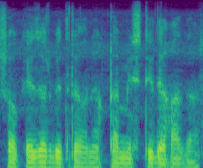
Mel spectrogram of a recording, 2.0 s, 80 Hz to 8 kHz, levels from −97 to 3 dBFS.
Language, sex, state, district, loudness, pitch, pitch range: Bengali, male, Assam, Hailakandi, -16 LUFS, 95 Hz, 90-95 Hz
